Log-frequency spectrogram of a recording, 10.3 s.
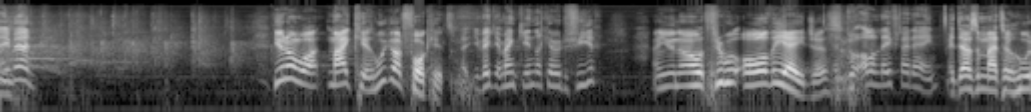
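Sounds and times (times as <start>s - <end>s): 
speech: 0.0s - 0.5s, 2.7s - 10.3s
people clapping: 0.0s - 3.0s.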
